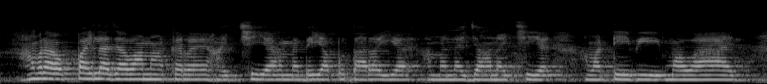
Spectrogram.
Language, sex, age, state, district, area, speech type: Maithili, female, 18-30, Bihar, Samastipur, rural, spontaneous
